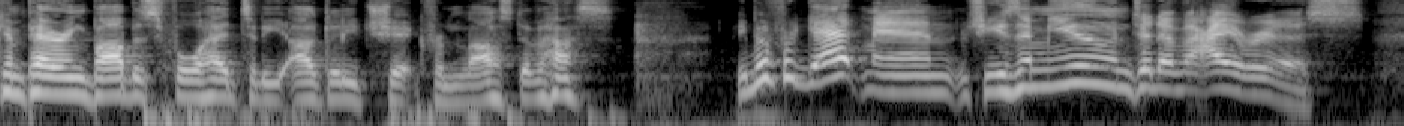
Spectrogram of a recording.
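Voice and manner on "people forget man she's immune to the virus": deliberate, slow, drawn-out, pitched-up musing voice. Introduced as an impression during a list of classic moments, Joe Rogan impression. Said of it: "Impression of Rogan".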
